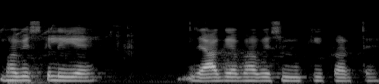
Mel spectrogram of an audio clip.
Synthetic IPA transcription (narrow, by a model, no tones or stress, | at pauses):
bʱəʋɪskelie | d͡ʒaɡebʱəʋɪsmkikəɾt̪e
